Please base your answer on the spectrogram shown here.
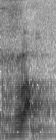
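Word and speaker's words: रं: And you need to say rum. You know the Russians pronunciation, rum.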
